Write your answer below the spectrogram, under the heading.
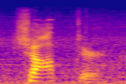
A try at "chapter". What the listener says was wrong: All the vowels but the one you're using. Chapter.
